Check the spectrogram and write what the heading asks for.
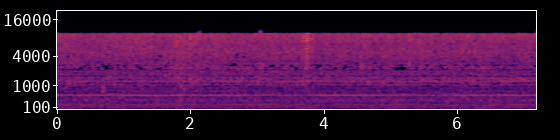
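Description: Steady mechanical hum with a constant mid-pitched tone over it, unchanging throughout.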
